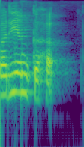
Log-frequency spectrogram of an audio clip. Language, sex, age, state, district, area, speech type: Sanskrit, female, 45-60, Karnataka, Dakshina Kannada, rural, read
